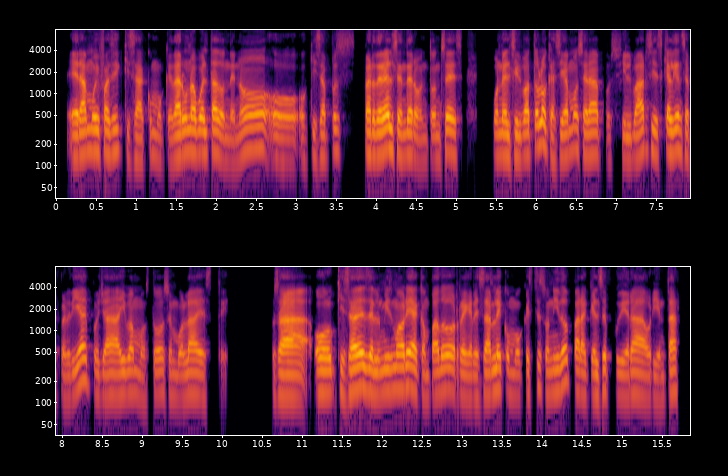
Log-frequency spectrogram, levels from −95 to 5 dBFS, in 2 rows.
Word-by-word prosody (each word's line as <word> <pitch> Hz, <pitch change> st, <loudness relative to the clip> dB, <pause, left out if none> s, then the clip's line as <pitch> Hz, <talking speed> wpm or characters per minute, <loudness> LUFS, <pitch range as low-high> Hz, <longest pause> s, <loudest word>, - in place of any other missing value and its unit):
era 145 Hz, +2 st, +4 dB
muy 160 Hz, 0 st, +2 dB
fácil, 155 Hz, +1 st, -2 dB
quizá, 125 Hz, -3 st, -4 dB
como 135 Hz, -4 st, -11 dB
que 115 Hz, -, -9 dB
dar 135 Hz, +2 st, +5 dB
una 155 Hz, +1 st, +3 dB
vuelta 155 Hz, 0 st, +3 dB
donde 120 Hz, -4 st, -2 dB
no, 140 Hz, +6 st, -4 dB, 0.2 s
o 120 Hz, -2 st, -2 dB
o, -, -, -10 dB
quizá, 135 Hz, -1 st, -6 dB
pues, 160 Hz, +3 st, -11 dB
perder 145 Hz, +2 st, +5 dB
el 170 Hz, -1 st, +7 dB
sendero. 140 Hz, -2 st, +1 dB
Entonces, 130 Hz, +5 st, -2 dB, 0.3 s
con 140 Hz, 0 st, -4 dB
el 140 Hz, -, +2 dB
silbato 145 Hz, +5 st, 0 dB
lo 200 Hz, -1 st, +4 dB
que -, -, -5 dB
hacíamos 140 Hz, +4 st, -2 dB
era, 145 Hz, +1 st, +2 dB
pues, 120 Hz, -, -18 dB
silbar 135 Hz, +4 st, -2 dB
si 160 Hz, -, -6 dB
es 145 Hz, -, -7 dB
que -, -, 0 dB
alguien 160 Hz, +2 st, +2 dB
se -, -, -5 dB
perdía, 130 Hz, +12 st, -1 dB
y, -, -, -4 dB
pues, 135 Hz, -9 st, -10 dB
ya 125 Hz, 0 st, +1 dB
íbamos 135 Hz, -4 st, -5 dB
todos 135 Hz, 0 st, -6 dB
en 130 Hz, -, -10 dB
bola, 130 Hz, +2 st, -1 dB
este, 120 Hz, -, -11 dB, 0.5 s
o -, -, -14 dB
sea, 125 Hz, -1 st, +5 dB
o 140 Hz, 0 st, +2 dB
quizá 140 Hz, +1 st, +2 dB
desde 155 Hz, -2 st, +6 dB
la 135 Hz, -, -1 dB
misma 145 Hz, +3 st, +1 dB
área 165 Hz, +1 st, +5 dB
de 155 Hz, -, +6 dB
acampado 140 Hz, +4 st, 0 dB
regresarle 130 Hz, +4 st, 0 dB
como 125 Hz, -2 st, -7 dB
que -, -, -7 dB
este 165 Hz, -, -11 dB
sonido 145 Hz, +6 st, -3 dB
para 140 Hz, -7 st, -1 dB
que 130 Hz, -, -4 dB
él 125 Hz, -, -4 dB
se 150 Hz, -, -2 dB
pudiera 130 Hz, -2 st, -2 dB
orientar. 120 Hz, +4 st, -3 dB
140 Hz, 240 wpm, -23 LUFS, 125-150 Hz, 0.5 s, el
